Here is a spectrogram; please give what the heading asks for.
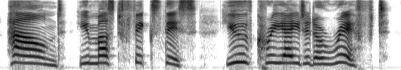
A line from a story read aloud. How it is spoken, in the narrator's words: Finn yelled from the cliff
